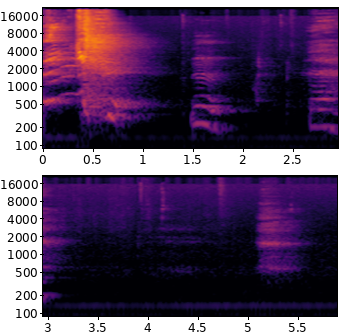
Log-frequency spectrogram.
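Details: Big sneezes during a cold: one loud, forceful sneeze with a sharp burst of air, followed by a few softer breaths and vocal sounds.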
